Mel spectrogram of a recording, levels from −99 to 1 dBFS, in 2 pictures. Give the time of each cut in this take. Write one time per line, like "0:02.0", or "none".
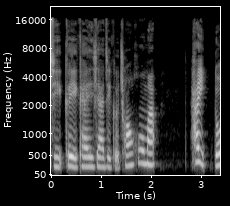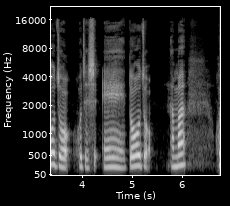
none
